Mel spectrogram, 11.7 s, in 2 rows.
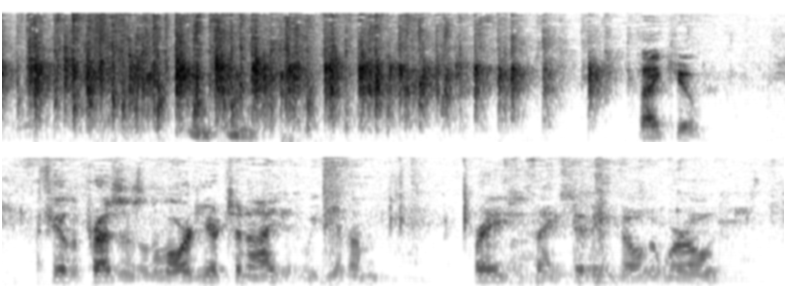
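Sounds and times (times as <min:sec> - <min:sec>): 
audience clapping: 0:00.0 - 0:04.9
speech: 0:04.8 - 0:05.4, 0:06.2 - 0:11.4.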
